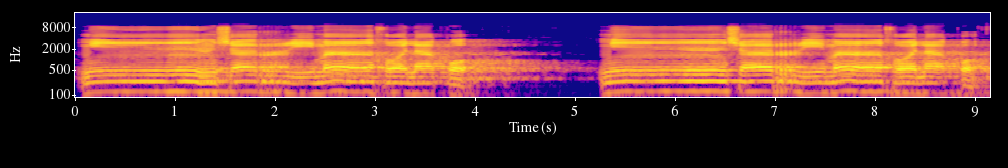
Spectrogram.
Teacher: Nun sukun bertemu dengan huruf shin, huruf sya, maka kita ikhfakan, berdengung.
